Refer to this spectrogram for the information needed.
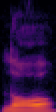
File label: "loh5", Taiwanese syllable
